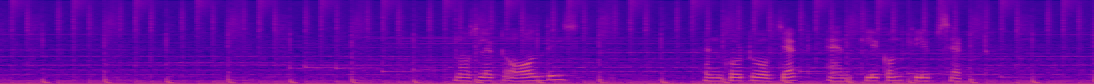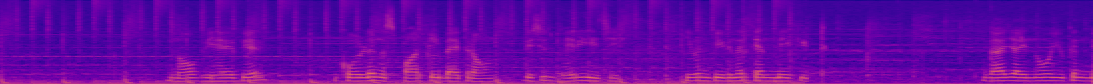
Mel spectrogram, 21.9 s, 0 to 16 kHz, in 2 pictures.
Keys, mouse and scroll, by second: 13.8 -, 18.0 click.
